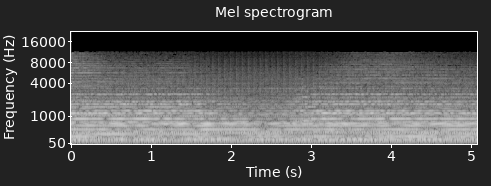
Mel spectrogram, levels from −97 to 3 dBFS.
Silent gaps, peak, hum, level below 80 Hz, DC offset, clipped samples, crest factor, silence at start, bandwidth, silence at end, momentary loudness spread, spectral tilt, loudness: none; -6 dBFS; none; -46 dBFS; under 0.1%; under 0.1%; 12 dB; 0 s; 11.5 kHz; 0 s; 4 LU; -6 dB/octave; -19 LUFS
